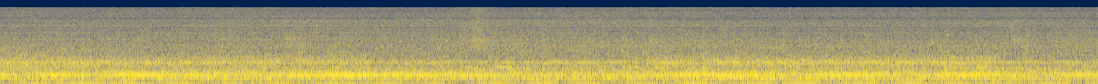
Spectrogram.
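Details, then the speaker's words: Pet Java sparrow under veterinary ICU oxygen therapy: continuous low hum and soft hiss of the running oxygen unit in a small room. "ICU などホームス酸素療法を行っています。"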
